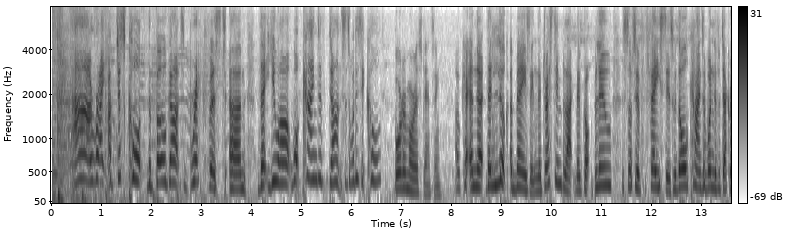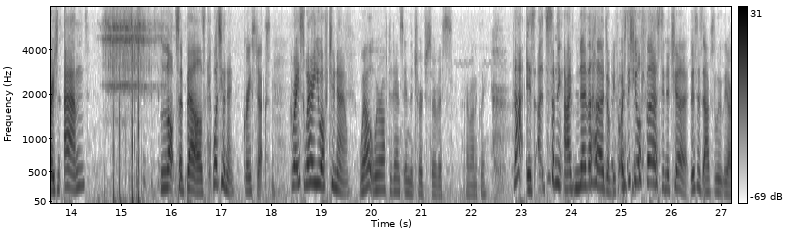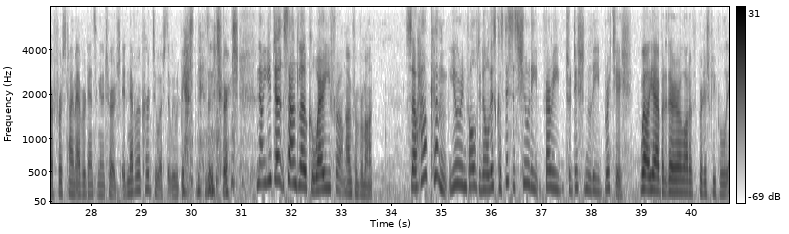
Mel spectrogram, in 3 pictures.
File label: Interview; Warwick Folk Festival 2008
